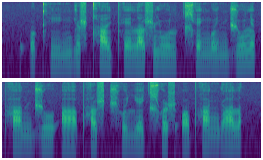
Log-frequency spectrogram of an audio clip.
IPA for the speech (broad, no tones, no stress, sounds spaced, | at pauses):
ʔ ʊ kʰ i ŋ ɡ e ʂ qʰ e j pʰ e l a ʂ j u l t͡ɕʰ e ŋ ʊ i̯ n d͡ʒ u l ɪ pʰ a n d͡ʒ u ʔ a pʰ a ʂ t͡ʃʰ ʊ ʎ e t͡ɕʰ ʊ ʂ ʔ ɔ pʰ a ŋ ɡ a l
